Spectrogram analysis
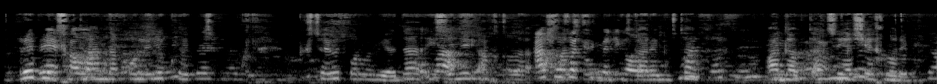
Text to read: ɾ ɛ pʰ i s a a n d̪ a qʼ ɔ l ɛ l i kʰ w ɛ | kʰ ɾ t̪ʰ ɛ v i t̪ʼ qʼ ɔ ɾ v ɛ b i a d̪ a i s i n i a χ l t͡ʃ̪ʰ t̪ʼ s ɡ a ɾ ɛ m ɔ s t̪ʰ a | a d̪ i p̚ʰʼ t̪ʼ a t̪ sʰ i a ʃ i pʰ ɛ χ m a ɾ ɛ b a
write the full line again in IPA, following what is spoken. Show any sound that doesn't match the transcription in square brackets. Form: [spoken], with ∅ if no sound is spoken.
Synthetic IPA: ɾ ɛ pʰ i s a a n d̪ a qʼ ɔ l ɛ l i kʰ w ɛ | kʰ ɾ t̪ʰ ɛ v i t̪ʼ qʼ ɔ ɾ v ɛ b i a d̪ a i s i n i a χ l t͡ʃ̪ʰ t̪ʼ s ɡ a ɾ ɛ m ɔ s t̪ʰ a | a d̪ [a] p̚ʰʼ t̪ʼ a t̪ sʰ i a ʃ i [∅] ɛ χ m a ɾ ɛ b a

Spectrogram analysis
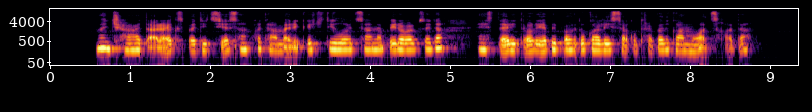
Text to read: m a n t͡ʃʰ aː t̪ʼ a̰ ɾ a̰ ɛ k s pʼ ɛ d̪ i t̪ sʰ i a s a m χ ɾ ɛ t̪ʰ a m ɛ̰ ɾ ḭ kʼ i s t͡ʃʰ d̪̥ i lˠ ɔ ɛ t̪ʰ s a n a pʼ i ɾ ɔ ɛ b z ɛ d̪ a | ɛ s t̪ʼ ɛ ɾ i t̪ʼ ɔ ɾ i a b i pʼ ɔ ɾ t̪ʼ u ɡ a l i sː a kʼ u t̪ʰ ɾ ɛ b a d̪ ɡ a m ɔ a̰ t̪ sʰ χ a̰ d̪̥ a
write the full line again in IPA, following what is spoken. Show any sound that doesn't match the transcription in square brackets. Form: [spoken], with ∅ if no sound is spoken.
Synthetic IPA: m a n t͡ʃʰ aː t̪ʼ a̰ ɾ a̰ ɛ k s pʼ ɛ d̪ i t̪ sʰ i a s a m χ ɾ ɛ t̪ʰ a m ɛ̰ ɾ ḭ kʼ i s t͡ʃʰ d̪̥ i lˠ ɔ ɛ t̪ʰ s a n a pʼ i ɾ ɔ ɛ b z ɛ d̪ a | ɛ s t̪ʼ ɛ ɾ i t̪ʼ ɔ ɾ i [ɛ] b i pʼ ɔ ɾ t̪ʼ u ɡ a l [iː] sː a kʼ u t̪ʰ ɾ ɛ b a d̪ ɡ a m ɔ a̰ t̪ sʰ χ a̰ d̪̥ a

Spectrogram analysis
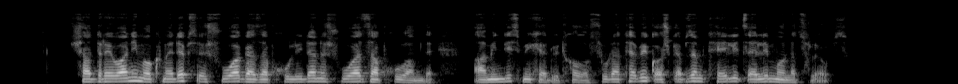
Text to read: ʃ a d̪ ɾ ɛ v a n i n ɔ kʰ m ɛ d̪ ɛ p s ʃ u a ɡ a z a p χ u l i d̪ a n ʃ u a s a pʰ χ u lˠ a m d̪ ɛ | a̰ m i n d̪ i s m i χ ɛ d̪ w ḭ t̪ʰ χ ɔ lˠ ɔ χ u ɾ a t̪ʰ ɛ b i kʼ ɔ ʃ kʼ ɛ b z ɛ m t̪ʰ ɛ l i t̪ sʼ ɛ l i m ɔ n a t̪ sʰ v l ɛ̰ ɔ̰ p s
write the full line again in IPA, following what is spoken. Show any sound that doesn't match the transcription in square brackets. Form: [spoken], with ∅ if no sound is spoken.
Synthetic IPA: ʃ a d̪ ɾ ɛ v a n i [m] ɔ kʰ m ɛ d̪ ɛ p s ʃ u a ɡ a z a p χ u l i d̪ a n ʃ u a [z] a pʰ χ u lˠ a m d̪ ɛ | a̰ m i n d̪ i s m i χ ɛ d̪ w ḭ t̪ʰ χ ɔ lˠ ɔ [s] u ɾ a t̪ʰ ɛ b i kʼ ɔ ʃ kʼ ɛ b z ɛ m t̪ʰ ɛ l i t̪ sʼ ɛ l i m ɔ n a t̪ sʰ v l ɛ̰ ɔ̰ p s

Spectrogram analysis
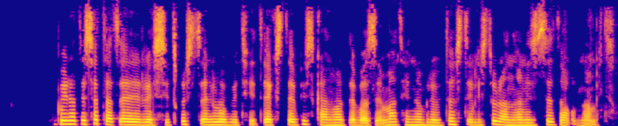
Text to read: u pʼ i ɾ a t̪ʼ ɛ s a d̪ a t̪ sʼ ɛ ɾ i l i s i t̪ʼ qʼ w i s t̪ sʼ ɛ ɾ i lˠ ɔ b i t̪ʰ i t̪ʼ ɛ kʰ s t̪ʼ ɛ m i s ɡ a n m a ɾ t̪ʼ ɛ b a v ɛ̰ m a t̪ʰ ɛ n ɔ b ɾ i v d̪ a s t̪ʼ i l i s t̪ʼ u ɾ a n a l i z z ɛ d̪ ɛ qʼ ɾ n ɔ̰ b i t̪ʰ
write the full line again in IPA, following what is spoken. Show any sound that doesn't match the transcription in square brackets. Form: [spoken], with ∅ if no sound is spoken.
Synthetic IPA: u pʼ i ɾ a t̪ʼ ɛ s a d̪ a t̪ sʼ ɛ ɾ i l i s i t̪ʼ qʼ w i s t̪ sʼ ɛ ɾ i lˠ ɔ b i t̪ʰ i t̪ʼ ɛ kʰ s t̪ʼ ɛ [b] i s ɡ a n m a ɾ t̪ʼ ɛ b a [z] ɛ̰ m a t̪ʰ ɛ n ɔ b ɾ i v d̪ a s t̪ʼ i l i s t̪ʼ u ɾ a n a l i z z ɛ d̪ [a] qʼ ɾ n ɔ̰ b i t̪ʰ

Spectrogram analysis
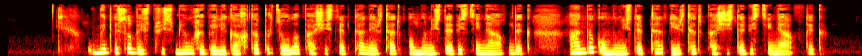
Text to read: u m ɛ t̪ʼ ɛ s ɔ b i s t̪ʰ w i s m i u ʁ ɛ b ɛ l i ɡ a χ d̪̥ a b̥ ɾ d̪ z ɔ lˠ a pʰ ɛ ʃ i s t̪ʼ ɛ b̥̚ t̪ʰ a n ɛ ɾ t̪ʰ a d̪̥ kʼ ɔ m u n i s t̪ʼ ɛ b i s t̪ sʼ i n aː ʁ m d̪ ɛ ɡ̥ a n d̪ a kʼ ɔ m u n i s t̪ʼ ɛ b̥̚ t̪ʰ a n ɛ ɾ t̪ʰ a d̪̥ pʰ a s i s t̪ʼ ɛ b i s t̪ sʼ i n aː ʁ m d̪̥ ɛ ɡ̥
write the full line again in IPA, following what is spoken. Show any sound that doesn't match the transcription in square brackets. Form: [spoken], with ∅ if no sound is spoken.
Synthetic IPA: u m ɛ t̪ʼ ɛ s ɔ b i s t̪ʰ w i s m i u ʁ ɛ b ɛ l i ɡ a χ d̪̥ a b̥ ɾ d̪ z ɔ lˠ a pʰ [a] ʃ i s t̪ʼ ɛ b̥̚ t̪ʰ a n ɛ ɾ t̪ʰ a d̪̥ kʼ ɔ m u n i s t̪ʼ ɛ b i s t̪ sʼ i n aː ʁ m d̪ ɛ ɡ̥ a n d̪ a kʼ ɔ m u n i s t̪ʼ ɛ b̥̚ t̪ʰ a n ɛ ɾ t̪ʰ a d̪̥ pʰ a [ʃ] i s t̪ʼ ɛ b i s t̪ sʼ i n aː ʁ m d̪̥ ɛ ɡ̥

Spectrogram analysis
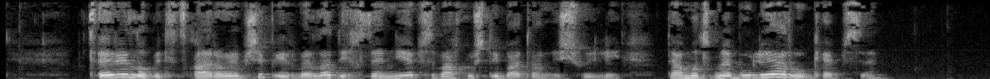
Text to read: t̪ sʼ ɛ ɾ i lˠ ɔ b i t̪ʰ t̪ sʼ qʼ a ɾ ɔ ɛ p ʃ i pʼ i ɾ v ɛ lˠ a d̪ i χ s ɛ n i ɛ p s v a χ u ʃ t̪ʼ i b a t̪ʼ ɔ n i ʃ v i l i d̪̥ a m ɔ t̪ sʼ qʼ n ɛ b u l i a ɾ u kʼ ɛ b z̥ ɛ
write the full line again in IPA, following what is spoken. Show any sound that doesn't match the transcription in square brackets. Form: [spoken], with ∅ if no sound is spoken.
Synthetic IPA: t̪ sʼ ɛ ɾ i lˠ ɔ b i t̪ʰ t̪ sʼ qʼ a ɾ ɔ ɛ p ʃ i pʼ i ɾ v ɛ lˠ a d̪ i χ s ɛ n i ɛ p s v a χ u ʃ t̪ʼ i b a t̪ʼ ɔ n i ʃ [w] i l i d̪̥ a m ɔ t̪ sʼ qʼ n ɛ b u l i a ɾ u kʼ ɛ b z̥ ɛ

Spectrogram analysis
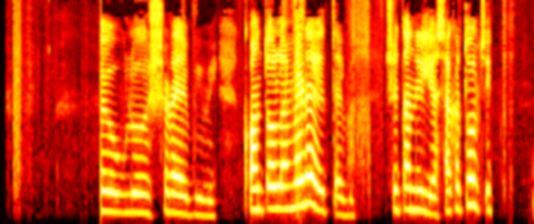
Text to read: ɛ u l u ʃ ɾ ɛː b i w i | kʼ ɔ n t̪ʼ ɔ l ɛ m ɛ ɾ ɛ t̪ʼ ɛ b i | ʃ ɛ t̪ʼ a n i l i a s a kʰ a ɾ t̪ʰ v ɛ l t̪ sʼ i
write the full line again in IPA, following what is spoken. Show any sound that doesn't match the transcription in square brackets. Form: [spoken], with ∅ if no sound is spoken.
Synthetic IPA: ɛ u l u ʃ ɾ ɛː b i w i | kʼ ɔ n t̪ʼ ɔ l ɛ m ɛ ɾ ɛ t̪ʼ ɛ b i | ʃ ɛ t̪ʼ a n i l i a s a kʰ a ɾ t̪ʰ [w] ɛ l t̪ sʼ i

